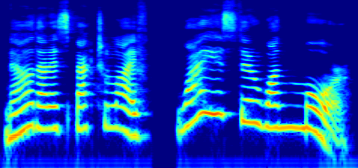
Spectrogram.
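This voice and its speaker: Young temple acolyte played by a woman, high-pitched, earnest, inquisitive, for fantasy audio drama. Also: animated, unhurried. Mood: puzzled. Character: two puzzled young temple youths.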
